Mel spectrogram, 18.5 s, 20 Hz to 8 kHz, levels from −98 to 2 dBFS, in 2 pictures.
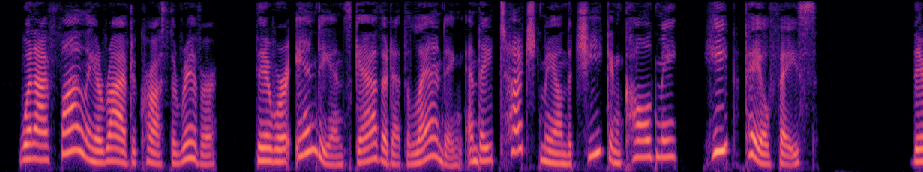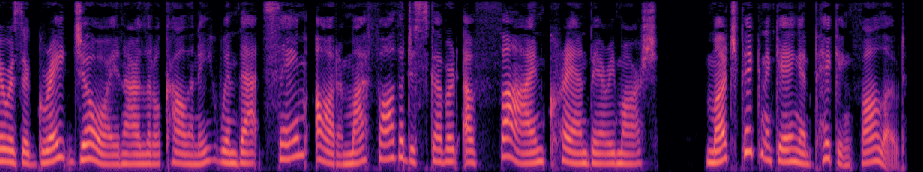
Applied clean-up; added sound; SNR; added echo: neural mask model Resemble Enhance denoiser.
